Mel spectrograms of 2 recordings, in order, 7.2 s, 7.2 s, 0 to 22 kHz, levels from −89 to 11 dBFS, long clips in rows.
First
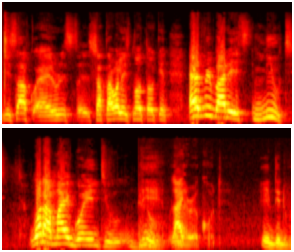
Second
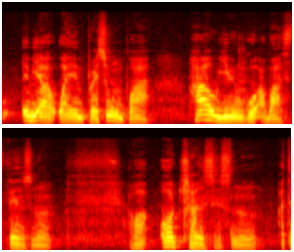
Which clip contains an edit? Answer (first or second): first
